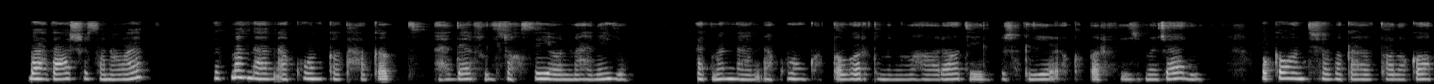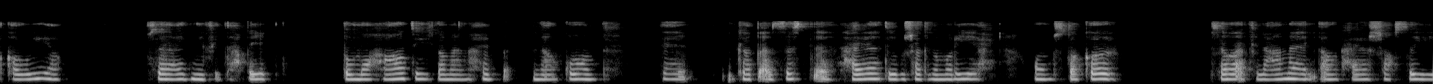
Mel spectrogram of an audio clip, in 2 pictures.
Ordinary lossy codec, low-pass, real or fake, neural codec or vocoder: none; none; fake; codec, 16 kHz, 16 kbps, FreqCodec, smaller model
